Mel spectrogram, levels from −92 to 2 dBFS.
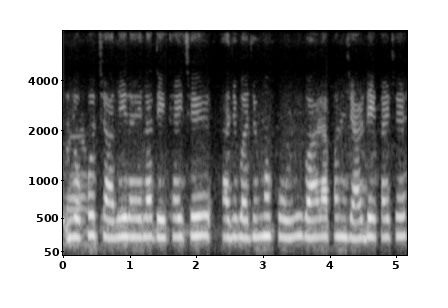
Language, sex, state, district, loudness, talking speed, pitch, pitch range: Gujarati, female, Gujarat, Gandhinagar, -14 LUFS, 125 wpm, 250 Hz, 245-255 Hz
